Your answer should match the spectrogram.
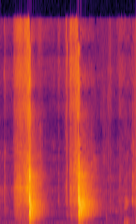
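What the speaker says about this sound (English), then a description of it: "We want thin slices of potato." A kitchen knife slices potatoes thinly for frying in hot oil, making two distinct cutting strokes and the start of a third. Each is a close, crisp swish ending on the board.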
